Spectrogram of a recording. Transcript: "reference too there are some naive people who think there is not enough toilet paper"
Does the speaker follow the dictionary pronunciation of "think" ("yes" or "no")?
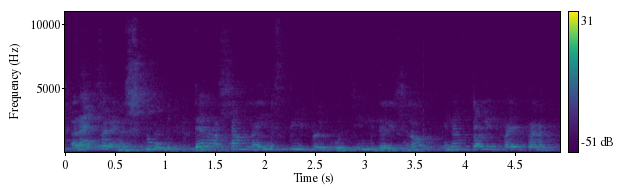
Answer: no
